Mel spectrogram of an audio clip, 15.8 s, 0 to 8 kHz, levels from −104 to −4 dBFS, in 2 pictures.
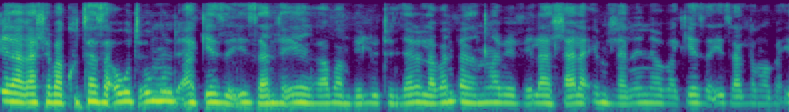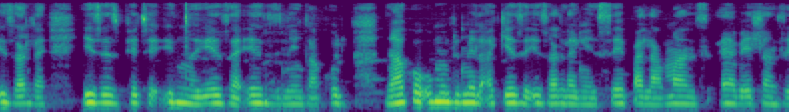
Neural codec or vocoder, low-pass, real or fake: none; 7.2 kHz; real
